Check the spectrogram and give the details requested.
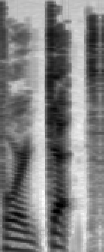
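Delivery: forget with stressed second syllable get. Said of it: "This one has a stress on the second syllable".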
